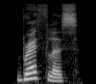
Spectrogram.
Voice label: "breathless", medical english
